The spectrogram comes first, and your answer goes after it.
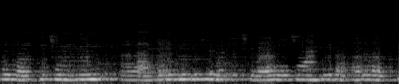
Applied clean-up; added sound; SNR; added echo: neural separator model SepFormer DNS4.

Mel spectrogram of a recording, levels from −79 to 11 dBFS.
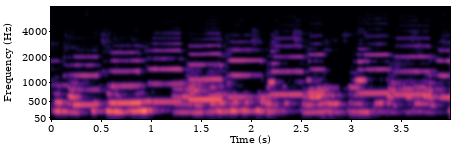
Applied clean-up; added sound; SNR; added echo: classical method WPE with log-MMSE.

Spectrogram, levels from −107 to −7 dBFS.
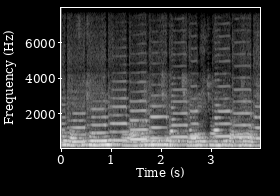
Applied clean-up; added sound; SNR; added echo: none; Wind instrument, woodwind instrument; 4 dB; reverberation time 0.9 s.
